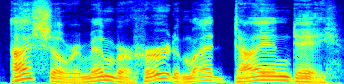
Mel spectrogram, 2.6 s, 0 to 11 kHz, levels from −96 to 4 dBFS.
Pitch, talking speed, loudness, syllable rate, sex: 125 Hz, 185 wpm, -19 LUFS, 4.7 syllables/s, male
